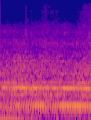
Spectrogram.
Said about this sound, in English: These planes, bro.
